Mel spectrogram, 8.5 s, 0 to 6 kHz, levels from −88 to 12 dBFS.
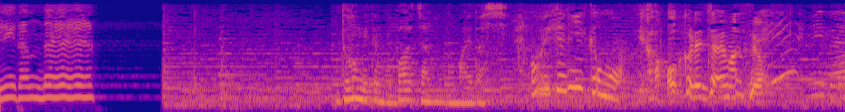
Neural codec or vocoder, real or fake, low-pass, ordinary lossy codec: none; real; 5.4 kHz; none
